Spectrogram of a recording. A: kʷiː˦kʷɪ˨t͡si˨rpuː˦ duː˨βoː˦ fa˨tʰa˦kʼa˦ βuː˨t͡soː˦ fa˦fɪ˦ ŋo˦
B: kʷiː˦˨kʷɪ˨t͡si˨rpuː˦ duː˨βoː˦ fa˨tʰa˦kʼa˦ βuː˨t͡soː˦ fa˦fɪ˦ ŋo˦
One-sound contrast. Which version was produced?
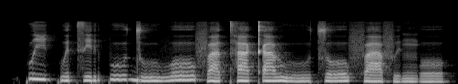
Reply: B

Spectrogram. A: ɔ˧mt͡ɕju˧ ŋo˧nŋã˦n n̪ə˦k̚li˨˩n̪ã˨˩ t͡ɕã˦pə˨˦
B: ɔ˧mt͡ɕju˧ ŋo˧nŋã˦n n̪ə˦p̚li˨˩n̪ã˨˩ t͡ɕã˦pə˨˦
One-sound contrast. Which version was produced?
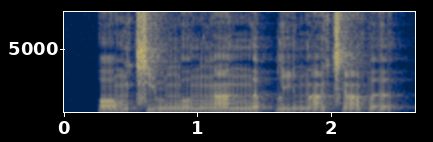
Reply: B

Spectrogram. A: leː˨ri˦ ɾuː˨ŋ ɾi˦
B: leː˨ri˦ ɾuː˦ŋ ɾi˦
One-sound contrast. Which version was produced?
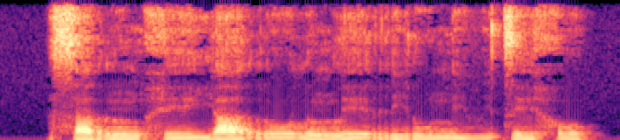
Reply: B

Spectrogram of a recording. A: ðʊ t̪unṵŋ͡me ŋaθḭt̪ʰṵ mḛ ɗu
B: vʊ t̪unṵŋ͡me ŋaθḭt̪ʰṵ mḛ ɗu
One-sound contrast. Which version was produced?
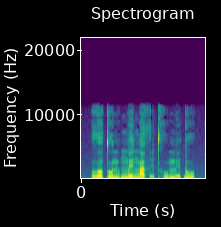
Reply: A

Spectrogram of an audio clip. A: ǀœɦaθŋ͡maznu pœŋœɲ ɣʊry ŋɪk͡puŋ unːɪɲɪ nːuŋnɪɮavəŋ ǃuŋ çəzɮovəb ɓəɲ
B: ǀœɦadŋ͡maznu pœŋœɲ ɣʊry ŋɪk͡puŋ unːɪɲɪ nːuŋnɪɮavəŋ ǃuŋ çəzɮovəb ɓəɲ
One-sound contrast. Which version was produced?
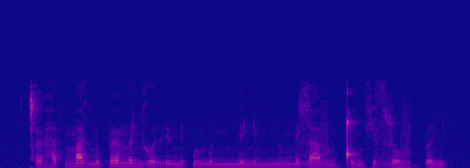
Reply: A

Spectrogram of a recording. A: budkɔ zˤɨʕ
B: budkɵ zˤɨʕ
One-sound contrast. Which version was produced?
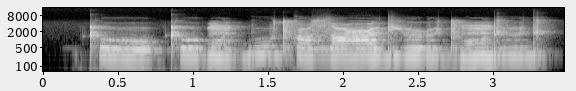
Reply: B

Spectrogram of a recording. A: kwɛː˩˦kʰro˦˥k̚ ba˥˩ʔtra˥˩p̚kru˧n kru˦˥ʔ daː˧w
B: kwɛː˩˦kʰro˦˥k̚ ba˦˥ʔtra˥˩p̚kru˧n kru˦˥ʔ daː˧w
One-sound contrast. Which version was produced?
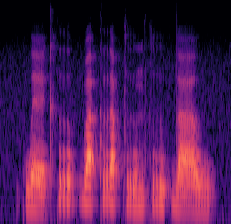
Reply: A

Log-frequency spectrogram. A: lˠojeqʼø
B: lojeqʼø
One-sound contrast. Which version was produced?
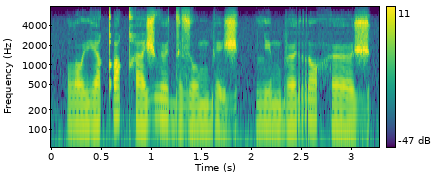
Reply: A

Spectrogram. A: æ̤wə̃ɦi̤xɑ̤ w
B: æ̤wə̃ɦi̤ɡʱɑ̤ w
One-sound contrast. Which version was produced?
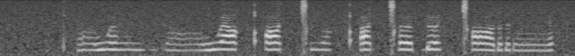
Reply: B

